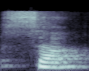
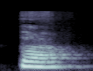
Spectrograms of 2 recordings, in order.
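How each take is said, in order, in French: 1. La syllabe commence par un s sifflant. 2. La syllabe commence par de l'air qui passe entre les dents. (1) "c'est pas un S. Faut pas dire ça" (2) "on laisse passer de l'air à travers euh, les dents"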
